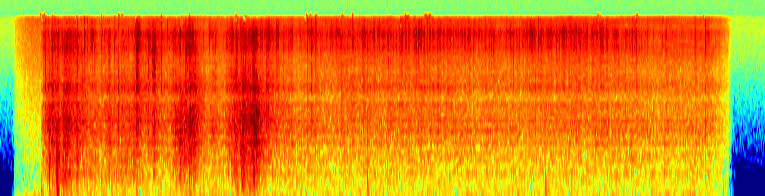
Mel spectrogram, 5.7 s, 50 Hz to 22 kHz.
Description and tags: Vinyl start crackle 3
The slight crackle of the pickup needle being lowered onto the vinyl record surface.
Recorded in stereo on a Zoom H1 handheld recorder, originally for a short film I was making. The record player is a Dual 505-2 Belt Drive.
crackle, dusty-vinyl, gramophone, gramophone-noise, knaster, LP, phonograph, pop, record-player, start-crackle, surface-noise, turntable, vinyl, vinyl-record-player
